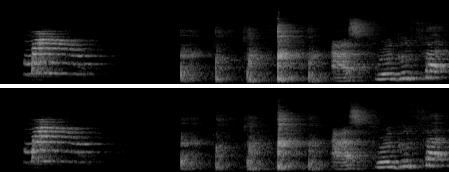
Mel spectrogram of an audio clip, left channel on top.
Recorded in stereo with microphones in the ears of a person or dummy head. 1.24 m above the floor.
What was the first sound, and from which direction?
A cat meowing, 55° left (ahead or behind).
